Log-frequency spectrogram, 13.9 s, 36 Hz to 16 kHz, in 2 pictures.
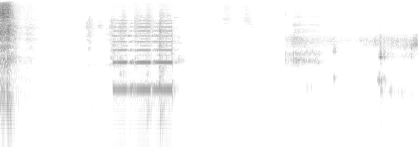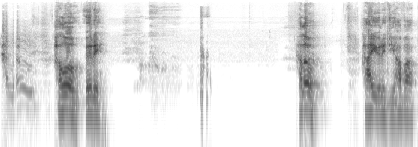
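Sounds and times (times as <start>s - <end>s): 
telephone ringing tone over a phone line: 1.9s - 2.9s
speech: 7.1s - 8.8s, 12.0s - 12.4s, 13.0s - 13.9s.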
